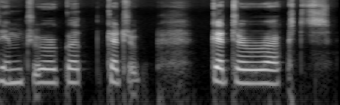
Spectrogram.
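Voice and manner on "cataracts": usual speaking voice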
